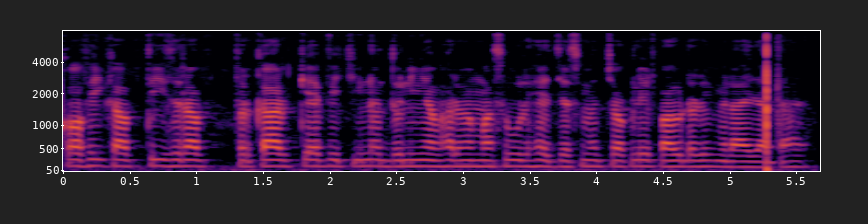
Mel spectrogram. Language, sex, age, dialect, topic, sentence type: Hindi, male, 18-24, Awadhi Bundeli, agriculture, statement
